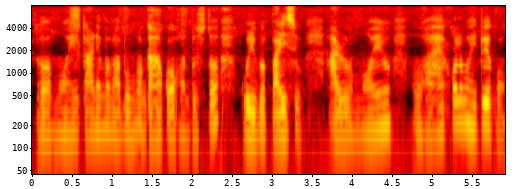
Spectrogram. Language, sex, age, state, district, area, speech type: Assamese, female, 45-60, Assam, Dibrugarh, rural, spontaneous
